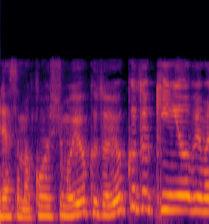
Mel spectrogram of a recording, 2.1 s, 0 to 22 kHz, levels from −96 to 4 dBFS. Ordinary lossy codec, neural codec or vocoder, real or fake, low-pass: none; none; real; 7.2 kHz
